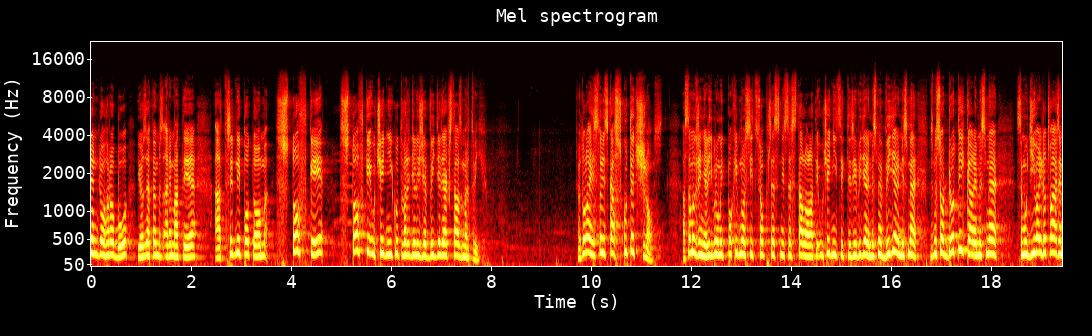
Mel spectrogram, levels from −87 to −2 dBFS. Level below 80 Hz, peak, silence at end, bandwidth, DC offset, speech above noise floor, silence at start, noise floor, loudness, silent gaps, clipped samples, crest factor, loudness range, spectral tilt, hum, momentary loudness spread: -46 dBFS; -4 dBFS; 0 s; 12 kHz; under 0.1%; 39 dB; 0 s; -54 dBFS; -16 LUFS; none; under 0.1%; 12 dB; 4 LU; -5.5 dB/octave; none; 8 LU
